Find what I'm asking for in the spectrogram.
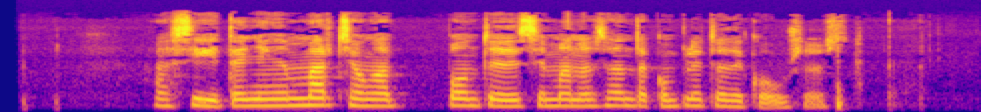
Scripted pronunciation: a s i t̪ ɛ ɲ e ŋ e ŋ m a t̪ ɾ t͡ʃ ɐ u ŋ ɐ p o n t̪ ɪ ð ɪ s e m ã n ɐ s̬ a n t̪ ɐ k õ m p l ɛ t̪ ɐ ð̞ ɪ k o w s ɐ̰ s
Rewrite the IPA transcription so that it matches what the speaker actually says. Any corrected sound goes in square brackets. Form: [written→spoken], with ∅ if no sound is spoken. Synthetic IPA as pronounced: a s i t̪ ɛ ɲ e ŋ e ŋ m a [t̪→∅] ɾ t͡ʃ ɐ u ŋ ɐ p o n t̪ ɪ ð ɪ s e m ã n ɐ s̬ a n t̪ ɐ k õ m p l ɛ t̪ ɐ ð̞ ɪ k o w s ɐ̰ s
